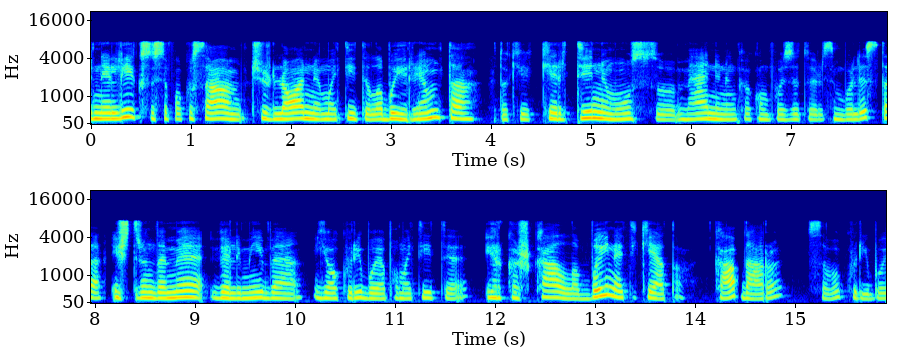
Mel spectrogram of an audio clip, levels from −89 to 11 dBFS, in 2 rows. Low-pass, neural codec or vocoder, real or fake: 7.2 kHz; none; real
